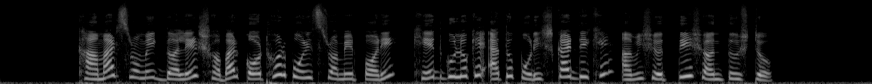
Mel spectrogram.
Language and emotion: Bengali, happy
